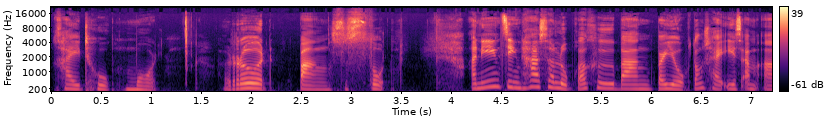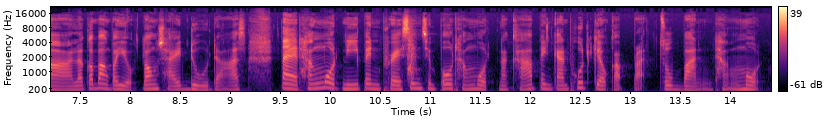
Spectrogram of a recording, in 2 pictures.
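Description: A woman with a Thai accent teaching an English lesson, saying model sentences slowly and deliberately and adding quick asides. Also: medium pitch, no room sound, clean studio sound.

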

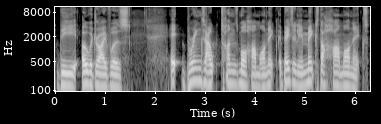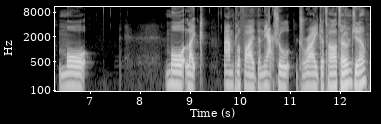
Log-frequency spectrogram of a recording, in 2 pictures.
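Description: Smooth, dry-sounding young man chatting. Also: medium pitch, fairly even intonation, measured pace, no echo. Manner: rambling, enthusiastic, full of fillers. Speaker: podcast co-host. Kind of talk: casual chat. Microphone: close to the microphone.

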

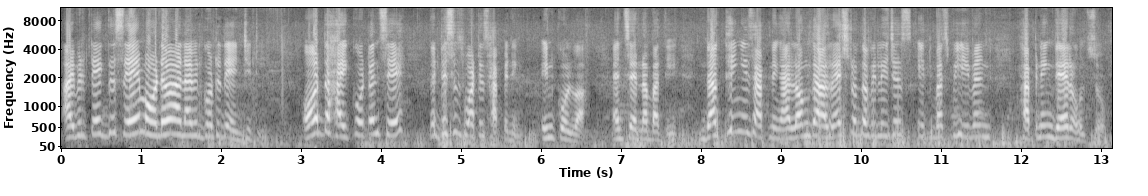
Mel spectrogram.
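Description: A woman's voice: high-pitched, lively intonation, brisk, noisy background. Insistent woman activist outdoors. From India. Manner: earnest, insistent, with frequent restarts and fillers. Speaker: civic activist. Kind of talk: on-the-spot news interview. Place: outdoors near a beach, under an umbrella.

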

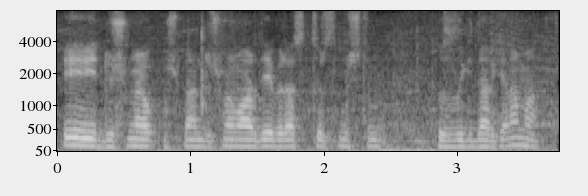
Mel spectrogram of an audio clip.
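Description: A young man giving casual, excitable commentary while playing a racing game online. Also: mid-range voice, brisk, slight background noise. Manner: excitable, exclaims at near misses. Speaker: gaming YouTuber.

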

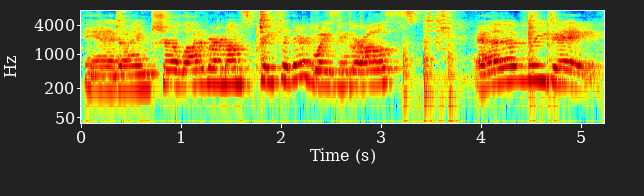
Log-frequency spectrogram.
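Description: High-pitched lady hosting a kids church lesson, upbeat and encouraging, roomy echo, mic far off. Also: measured pace. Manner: cheerful, encouraging, teacherly. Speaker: children's ministry host. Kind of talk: children's church cooking lesson. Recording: roomy, distant mic, faint noise.

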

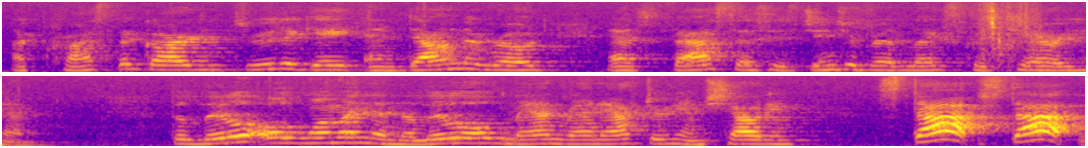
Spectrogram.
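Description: An older woman, a grandmother, reading a children's story aloud with expressive, rhythmic storytelling. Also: mid-range voice. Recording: echoey room, faint noise.

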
